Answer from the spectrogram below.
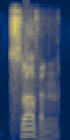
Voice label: "sloven", British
